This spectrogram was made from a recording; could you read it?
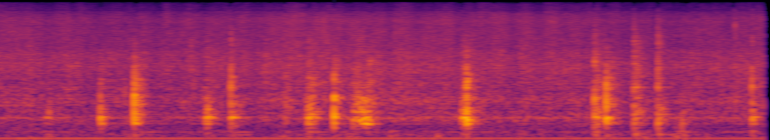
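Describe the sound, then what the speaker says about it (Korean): Thinly sliced green onions are stir-fried in a pan at close range, with a soft sizzle under irregular sharp scrapes and taps of a spatula, and no talking. "아까 송송 썰어놓은 대파를 팬에 넣고 먼저 향이 나도록 볶아줄 거예요."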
